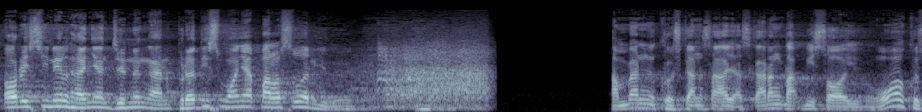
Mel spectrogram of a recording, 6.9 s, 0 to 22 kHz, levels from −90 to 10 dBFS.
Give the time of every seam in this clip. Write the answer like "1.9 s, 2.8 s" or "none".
3.7 s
